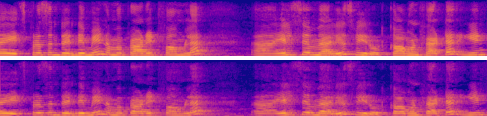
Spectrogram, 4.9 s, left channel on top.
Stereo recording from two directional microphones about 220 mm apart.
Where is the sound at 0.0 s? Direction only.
40° left (ahead or behind).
